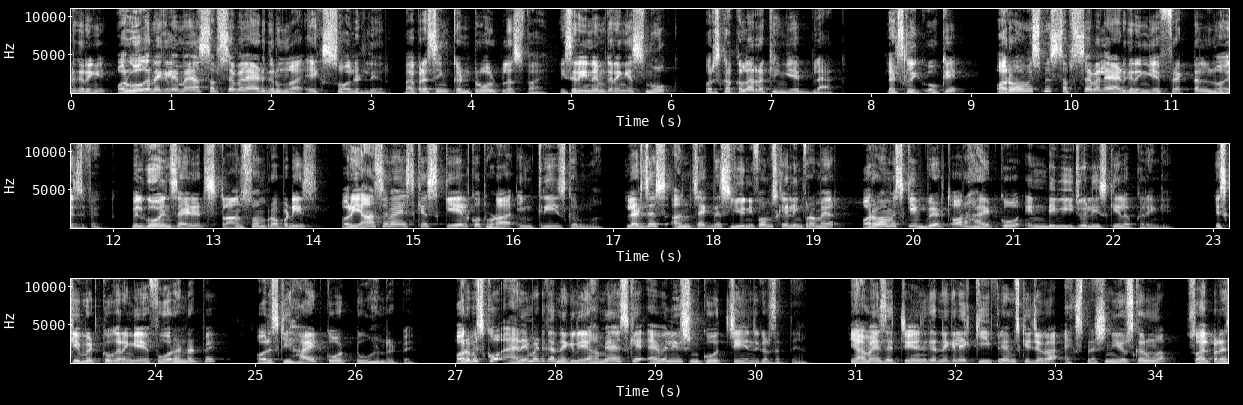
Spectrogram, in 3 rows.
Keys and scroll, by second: 9.9 ctrl+space, 10.3 f, 10.9 Down.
